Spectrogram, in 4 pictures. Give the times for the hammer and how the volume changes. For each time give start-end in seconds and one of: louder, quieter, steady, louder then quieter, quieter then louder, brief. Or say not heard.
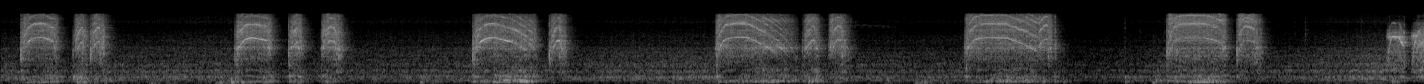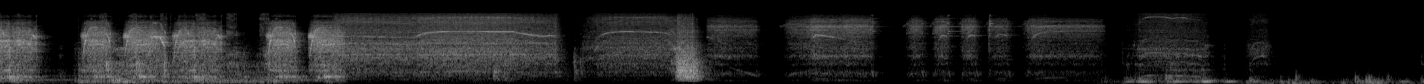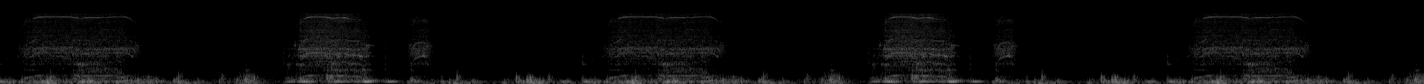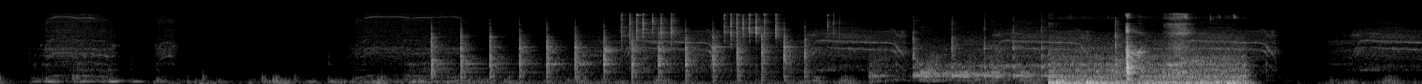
47.0-54.0 steady.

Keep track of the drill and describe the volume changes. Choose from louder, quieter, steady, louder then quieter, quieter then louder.
quieter.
